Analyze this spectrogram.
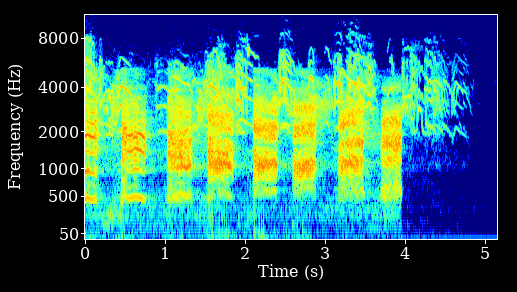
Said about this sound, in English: Until by summer, a cacophony of martins and warblers and herons. Do herons sing?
